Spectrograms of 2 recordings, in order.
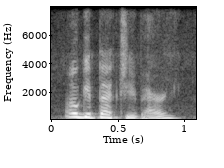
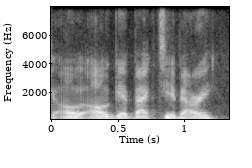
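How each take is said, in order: First: A mock Australian accent, higher. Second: Said in the usual way. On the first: Teasing a viewer in a mock Australian accent. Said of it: "I can do Australian".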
